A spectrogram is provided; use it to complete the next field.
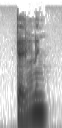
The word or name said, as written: GALNINGENE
